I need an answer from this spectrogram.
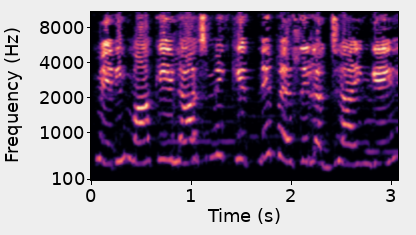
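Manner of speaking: high, loud, crying disbelief; tearful shock. Acted. Anjali asks the doctor about costs, crying and loud. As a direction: stammer through tears in shock. Daughter hears mother in coma.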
